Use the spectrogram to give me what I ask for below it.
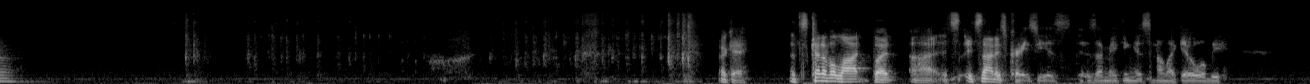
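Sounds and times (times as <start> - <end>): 
several people typing on computer keyboards: 1.7 - 7.1
speech: 7.2 - 12.4.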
